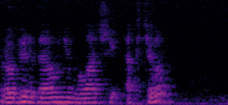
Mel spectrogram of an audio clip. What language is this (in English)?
Russian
